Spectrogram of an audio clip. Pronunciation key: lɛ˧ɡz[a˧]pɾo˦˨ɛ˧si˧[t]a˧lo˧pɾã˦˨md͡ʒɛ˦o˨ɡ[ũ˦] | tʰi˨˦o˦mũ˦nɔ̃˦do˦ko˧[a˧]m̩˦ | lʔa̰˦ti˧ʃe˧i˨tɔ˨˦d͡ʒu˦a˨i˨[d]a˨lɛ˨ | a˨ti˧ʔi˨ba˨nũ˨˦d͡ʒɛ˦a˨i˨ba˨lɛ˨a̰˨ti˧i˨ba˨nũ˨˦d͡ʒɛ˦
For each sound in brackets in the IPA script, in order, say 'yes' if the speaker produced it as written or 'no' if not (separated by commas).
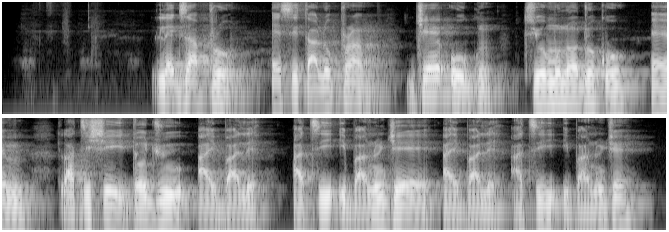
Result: yes, yes, no, no, no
